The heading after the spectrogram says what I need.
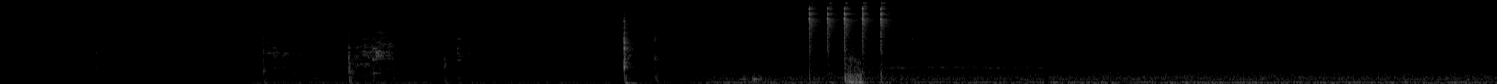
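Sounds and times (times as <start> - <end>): utensil scraping dish: 2.5 - 4.8
utensil click: 8.1 - 9.0.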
